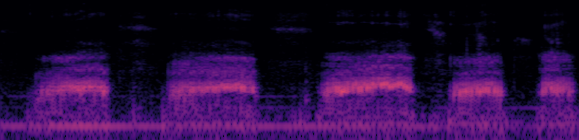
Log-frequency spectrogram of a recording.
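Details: Purring cat resting on a bed: five rhythmic, buzzy purr surges, each a second or so long with short pauses between, and a soft low hum beneath.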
